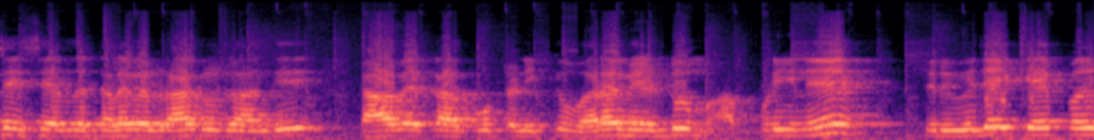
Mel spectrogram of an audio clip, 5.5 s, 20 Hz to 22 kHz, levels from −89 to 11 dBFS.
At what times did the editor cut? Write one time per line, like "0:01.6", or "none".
none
